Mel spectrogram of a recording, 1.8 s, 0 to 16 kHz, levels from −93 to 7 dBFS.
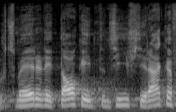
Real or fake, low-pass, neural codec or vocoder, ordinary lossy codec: real; 14.4 kHz; none; none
